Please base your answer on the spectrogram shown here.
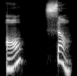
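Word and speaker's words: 없어: 어가 만나서 서가 돼요 첫 글자는 어 다음에 비읍 받침 소리인 읍을 붙여서 업이라고 읽고 그다음에 서를 읽는데 비읍 받침이 옷을 만나면 시옷이 쓰 소리가 되면서 써라고 읽어요 그래서 업써 업써 이렇게 비읍시옷 겹받침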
